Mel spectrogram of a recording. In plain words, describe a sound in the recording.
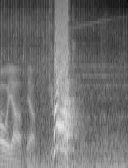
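A young man screams loudly into a close microphone.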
